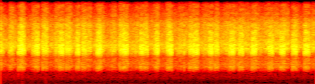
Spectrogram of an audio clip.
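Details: Midsummer cicada chorus from a pine forest in Greece, a piercing high rasp throbbing in quick regular surges about three per second, steady and loud throughout.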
